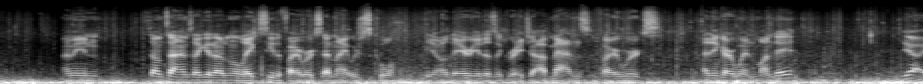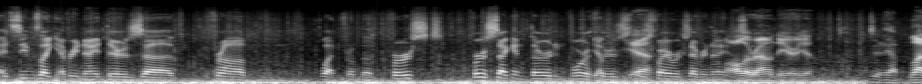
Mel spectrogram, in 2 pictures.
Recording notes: Live from a WINDY Ernies on Gull. Live from a WINDY Ernies on Gull. The Listen Local guys ventured over to Ernies.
